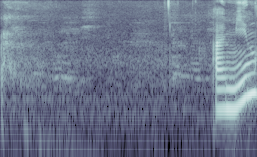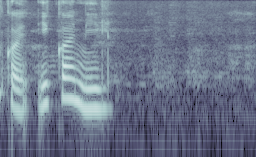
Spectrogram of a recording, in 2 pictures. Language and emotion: Russian, neutral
